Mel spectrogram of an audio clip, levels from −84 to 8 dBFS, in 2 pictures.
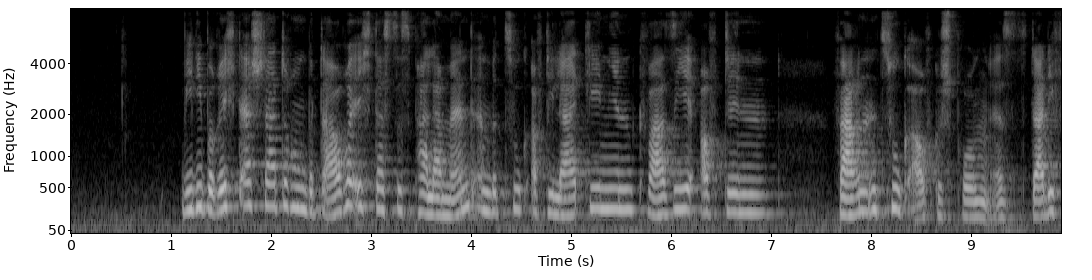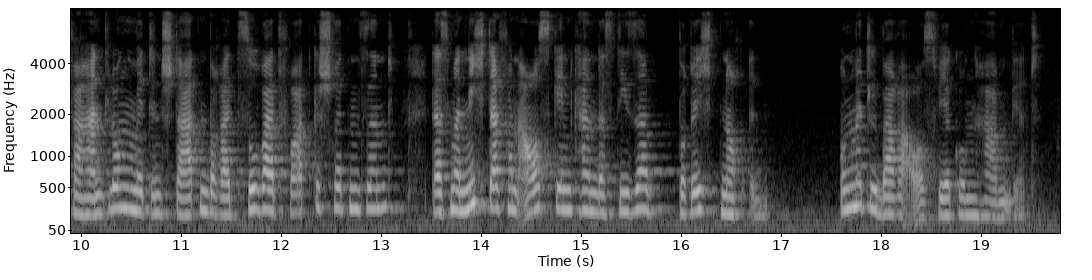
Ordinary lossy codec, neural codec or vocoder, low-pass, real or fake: none; none; none; real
